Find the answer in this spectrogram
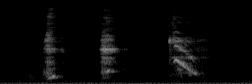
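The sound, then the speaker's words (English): Three sharp sneezes in quick succession, each a short, breathy burst, fairly loud, with the last one slightly longer and more voiced, as dust falls off a Santa suit taken out of a box. No one speaks. “Bless you.”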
